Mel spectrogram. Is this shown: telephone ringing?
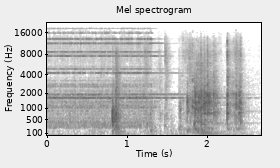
yes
